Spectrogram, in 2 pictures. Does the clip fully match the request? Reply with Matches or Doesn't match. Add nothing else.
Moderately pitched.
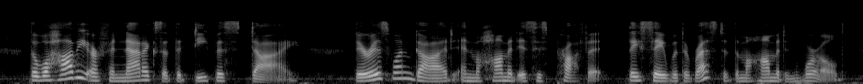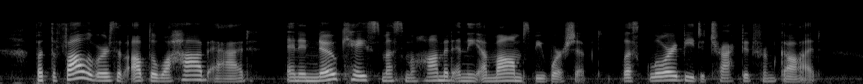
Matches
